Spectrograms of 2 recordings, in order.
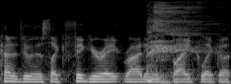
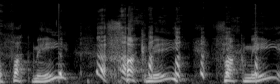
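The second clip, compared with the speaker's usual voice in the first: higher, rising, building disbelief with laughter; mock incredulous self-talk; 7 semitones higher, slower than usual. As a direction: act out working yourself up, question by question. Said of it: "I kept whispering. I said to myself".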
